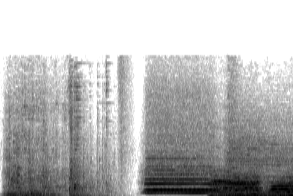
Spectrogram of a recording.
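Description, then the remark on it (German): A loud, sustained train horn blast sounds as a train pulls into a small-town station, after a short burst of clattering noise, holding steady tones that swell and thicken with a second chord near the end. “Das Hupen erschreckte die Kühe so sehr, dass sie aus dem Waggon stürmten und in alle Richtungen davonrannten.”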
